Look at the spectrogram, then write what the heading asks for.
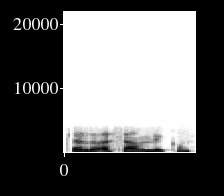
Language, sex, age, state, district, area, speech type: Kashmiri, female, 18-30, Jammu and Kashmir, Budgam, rural, conversation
